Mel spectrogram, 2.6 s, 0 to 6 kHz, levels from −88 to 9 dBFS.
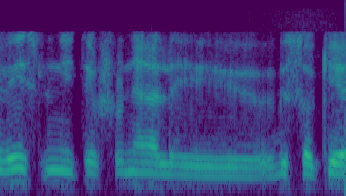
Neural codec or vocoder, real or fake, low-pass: none; real; 5.4 kHz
